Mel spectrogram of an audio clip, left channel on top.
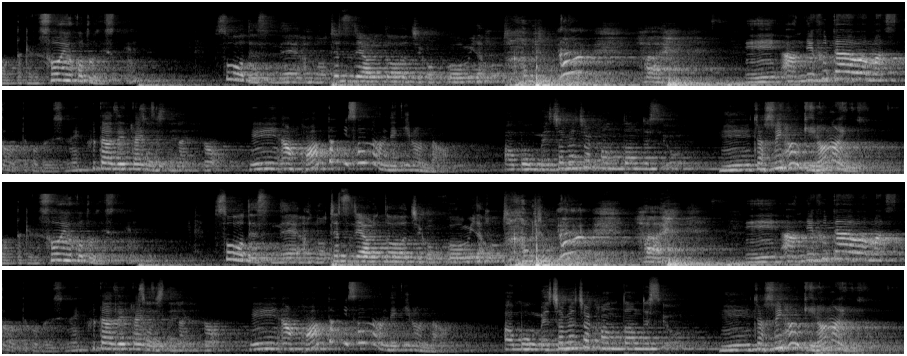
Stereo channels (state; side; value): normal; both; correlation 0.64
